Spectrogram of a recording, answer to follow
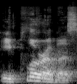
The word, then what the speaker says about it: Pluribus: say it yes yes pluribus is four syllables you're exactly right says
